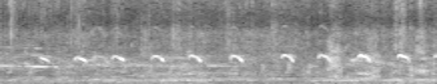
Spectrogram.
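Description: Japanese Bantam chickens cluck and chirp at a busy poultry market, with repeated short calls over a steady crowd murmur and nearby voices.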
